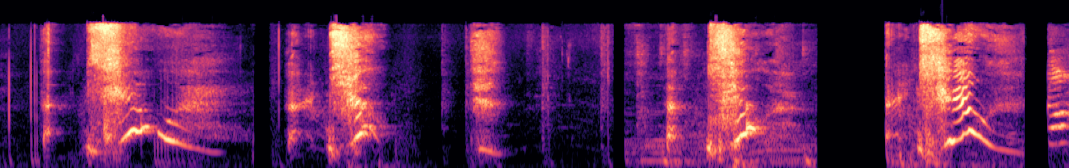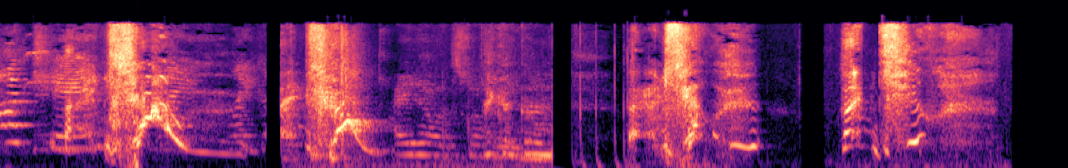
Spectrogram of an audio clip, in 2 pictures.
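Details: Natural sneezing compilation: a run of about nine sharp, explosive sneezes in quick succession, each with a brief voiced onset.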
